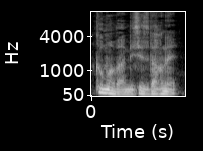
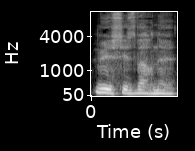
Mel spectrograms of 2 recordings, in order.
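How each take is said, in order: First: Said in the usual way. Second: Slow, louder cry full of sad reproach; reproachful cry. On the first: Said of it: "répondit le capitaine". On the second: A narrator's reading. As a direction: stretch the name out, wounded and reproachful. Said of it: "s'écria le major avec une tristesse pleine de reproches".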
